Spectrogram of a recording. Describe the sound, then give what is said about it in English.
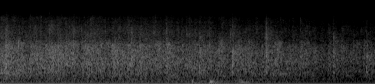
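An audience applauds the musicians during a church service before a sermon: soft, steady clapping with no single claps standing out, holding even and fairly faint for several seconds. “let's hear a hand for the musicians”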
